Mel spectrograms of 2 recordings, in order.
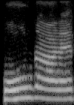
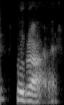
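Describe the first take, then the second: First: Long, higher oo in फुर. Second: फुर with a short, quick u; brief u in फुर, not oo. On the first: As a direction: stretch and lift the vowel in फुर. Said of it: "long sound आ रहा है". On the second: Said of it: "short sound आ रहा है". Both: Shown as a demonstration.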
